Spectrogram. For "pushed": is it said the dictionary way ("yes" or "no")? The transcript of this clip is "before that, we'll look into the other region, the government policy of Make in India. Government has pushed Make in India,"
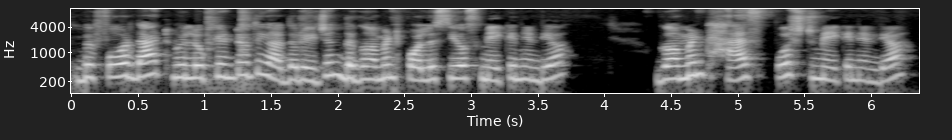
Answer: no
